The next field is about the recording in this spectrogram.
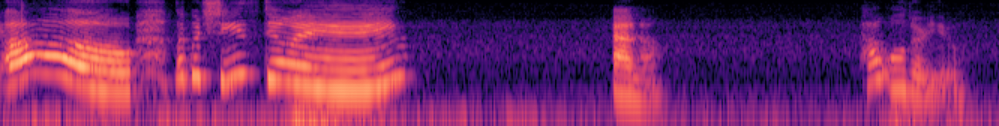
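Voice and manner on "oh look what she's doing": slow, high mocking baby talk, "oh" stretched out. Mocking someone who looks away from what is happening, mocking Anna Oop baby voice. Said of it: "I'll just talk in my baby voice".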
